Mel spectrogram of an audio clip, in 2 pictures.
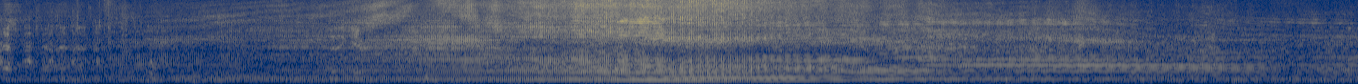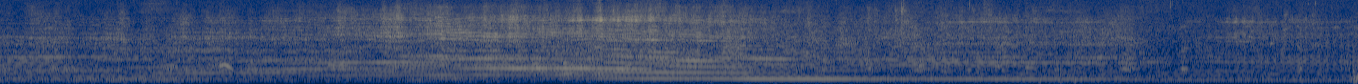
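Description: Gasoline-engined radio-control Pitts Special model aircraft flying, its engine and propeller note rising and falling as it manoeuvres. It is loudest about seven seconds in, where the pitch drops as it passes by, and swells again later on another pass.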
